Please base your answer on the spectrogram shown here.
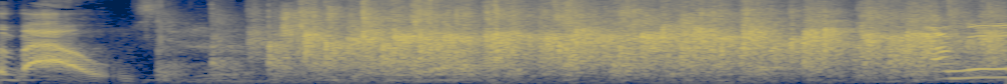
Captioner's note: applause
